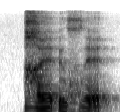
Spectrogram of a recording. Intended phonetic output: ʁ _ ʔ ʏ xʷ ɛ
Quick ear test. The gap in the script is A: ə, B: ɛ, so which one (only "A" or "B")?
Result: B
